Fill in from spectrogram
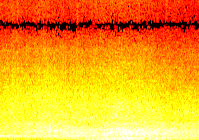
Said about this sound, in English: We have a truck coming up the street. It's snowy. This guy looks like he's flying.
